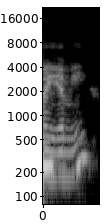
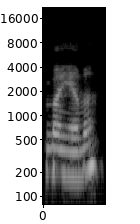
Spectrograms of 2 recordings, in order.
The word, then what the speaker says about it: Miami: Looks like Mm-hmm. Miami for those who are not from here, but it's pronounced Miami.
